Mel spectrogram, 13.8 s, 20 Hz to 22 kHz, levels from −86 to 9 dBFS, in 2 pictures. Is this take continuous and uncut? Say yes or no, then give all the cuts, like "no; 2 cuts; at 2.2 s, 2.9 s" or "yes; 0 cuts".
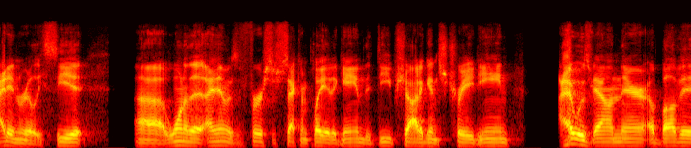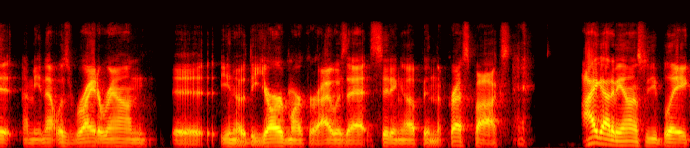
no; 1 cut; at 5.9 s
